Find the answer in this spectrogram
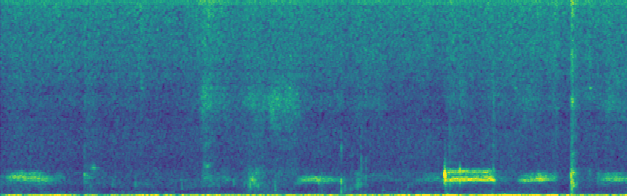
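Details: Crows in a village in winter, giving several hoarse, mid-pitched caws spaced through the recording, fairly distant, with low rumbling background noise and soft footstep-like sounds.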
